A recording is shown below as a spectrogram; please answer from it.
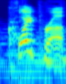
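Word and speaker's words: Coirpre: well let's save koipra koipra that's how you pronounce it okay i've seen a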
